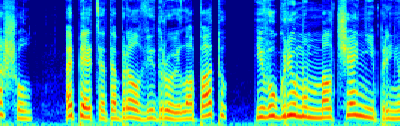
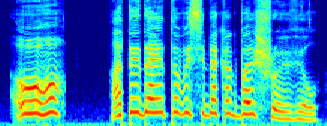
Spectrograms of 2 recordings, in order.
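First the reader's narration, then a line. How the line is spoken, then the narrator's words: Sly mocking inner laugh. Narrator (Russian): Подленько рассмеялся внутренний голос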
